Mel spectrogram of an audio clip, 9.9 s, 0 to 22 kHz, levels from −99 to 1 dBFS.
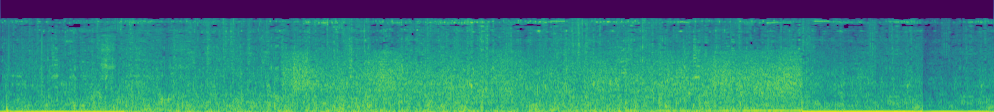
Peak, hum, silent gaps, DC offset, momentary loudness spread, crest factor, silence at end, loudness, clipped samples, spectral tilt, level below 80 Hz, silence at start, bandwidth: -2 dBFS; none; none; under 0.1%; 8 LU; 12 dB; 0 s; -18 LUFS; under 0.1%; -3.5 dB/octave; -24 dBFS; 0 s; 11.5 kHz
